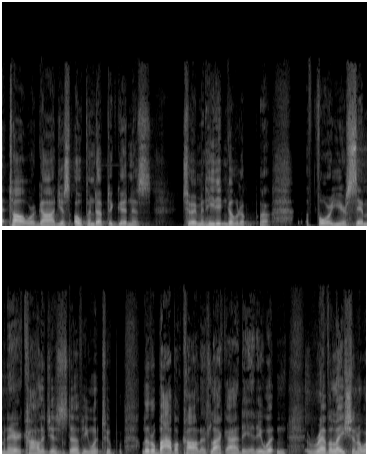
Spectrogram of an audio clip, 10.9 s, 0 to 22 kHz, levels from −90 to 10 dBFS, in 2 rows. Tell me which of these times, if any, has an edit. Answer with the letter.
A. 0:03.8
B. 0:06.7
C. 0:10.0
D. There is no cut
C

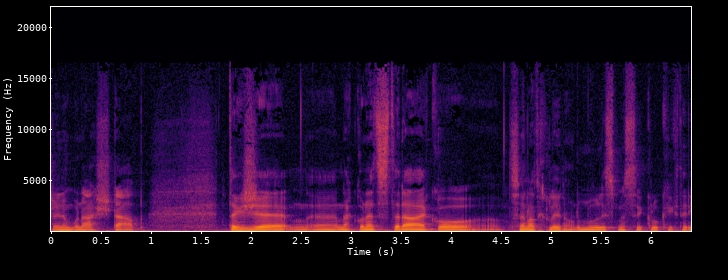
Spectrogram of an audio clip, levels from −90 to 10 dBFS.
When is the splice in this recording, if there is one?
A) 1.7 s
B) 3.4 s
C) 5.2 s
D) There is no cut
C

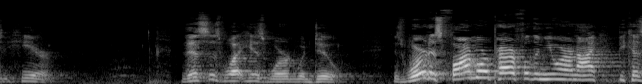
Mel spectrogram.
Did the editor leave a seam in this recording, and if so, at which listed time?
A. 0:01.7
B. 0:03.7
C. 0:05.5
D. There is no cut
A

